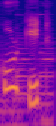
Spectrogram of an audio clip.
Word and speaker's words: Coorkit: Hello viewers, today I'll show you how to make a Bengali Anglo-Indian recipe called kurkit, which is the Bengali vernacular pronunciation of the word croquettes.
